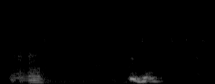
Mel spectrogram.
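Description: Quiet, brief speech: a name spoken softly, then a short 'mm-hmm' murmur about a second and a half in.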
